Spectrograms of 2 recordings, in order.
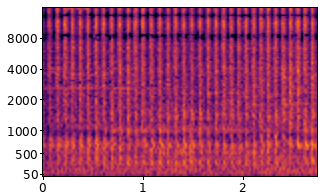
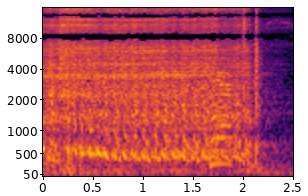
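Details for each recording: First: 1987 Chevy C10 that sat about 15 years, first crank on a jumped battery: quick, even starter cranking for about four seconds with no binding or stalling; engine cranks freely, not seized. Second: 1987 Chevy C10 that sat about 15 years, cranked on starting fluid sprayed in the throttle body: steady cranking, one weak catch, then it dies; turns over but won't run, no fuel coming through, fuel tank switch suggested.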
